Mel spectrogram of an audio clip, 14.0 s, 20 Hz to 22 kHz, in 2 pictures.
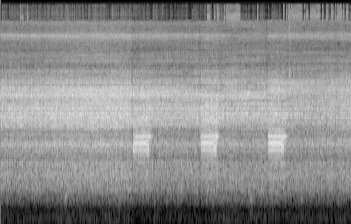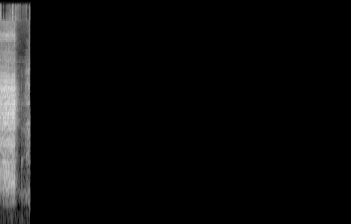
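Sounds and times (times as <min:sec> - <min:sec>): radio hiss: 0:00.0 - 0:07.6
raspy two-tone digital bursts: 0:02.6 - 0:03.2, 0:04.0 - 0:06.3.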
